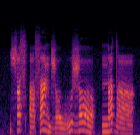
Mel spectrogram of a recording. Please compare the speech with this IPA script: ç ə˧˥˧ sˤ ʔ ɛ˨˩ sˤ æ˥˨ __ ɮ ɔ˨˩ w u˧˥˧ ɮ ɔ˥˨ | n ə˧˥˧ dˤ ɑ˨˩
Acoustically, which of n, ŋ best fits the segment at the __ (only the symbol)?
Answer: ŋ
